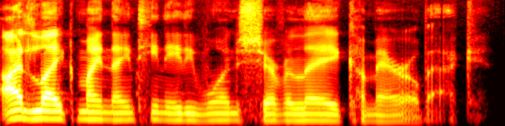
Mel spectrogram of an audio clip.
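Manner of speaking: plain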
